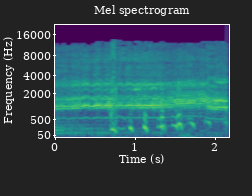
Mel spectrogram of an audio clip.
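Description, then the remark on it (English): A rock singer's scream from a CD collection of rock and roll screams, held steady for a couple of seconds over a pulsing, rhythmic band backing, loud and upfront. “This time we bring you the most outrageous screams in the history of rock and roll.”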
